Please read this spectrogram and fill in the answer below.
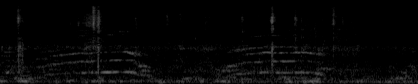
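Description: A cat meowing faintly: two drawn-out meows, each rising and then falling in pitch, about a second and a half apart. Light clicks and crinkles of a foil balloon and plastic pump nozzle being handled come in between.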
